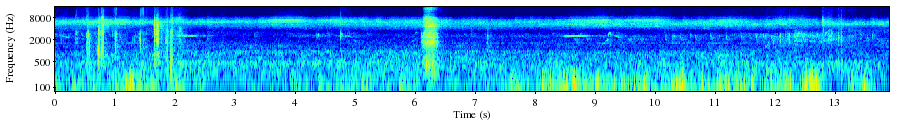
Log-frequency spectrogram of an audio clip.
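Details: Mating cicadas in 2016 keep up a constant shrill, even hum from start to finish, broken by a few crisp clicks and one loud brief burst around the middle, over soft low rustling.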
